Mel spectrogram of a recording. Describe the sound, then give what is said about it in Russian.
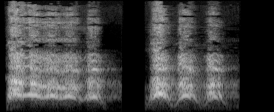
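A dog barks nearby beside a field: one long, rough yelp, then three quick, sharp barks in a row, fairly loud and with no talk over them. “Собака! Она лает где-то совсем рядом.”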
